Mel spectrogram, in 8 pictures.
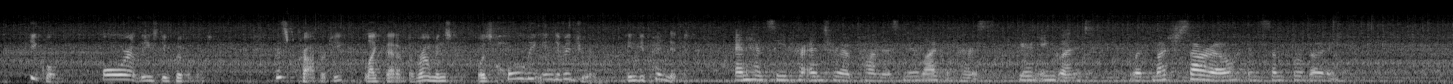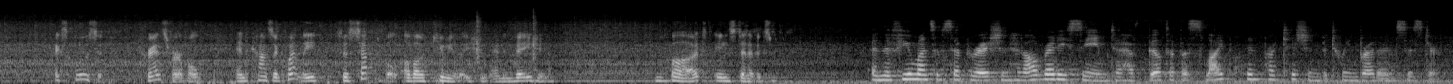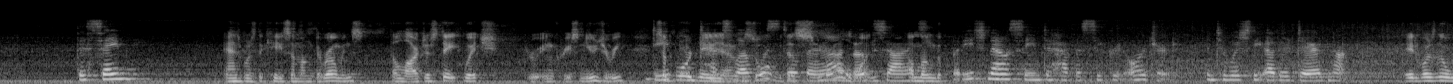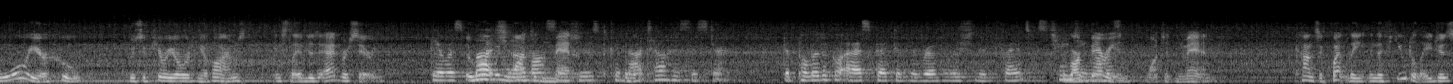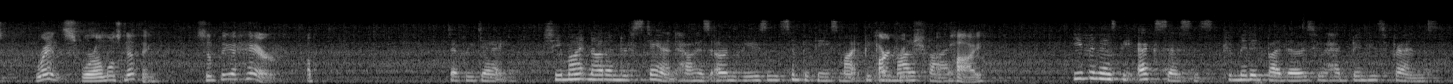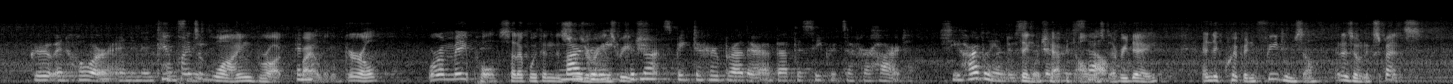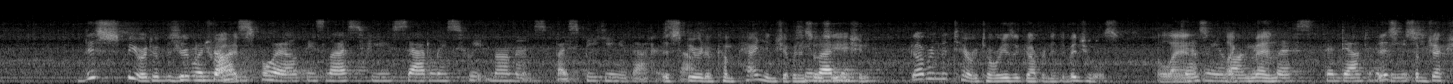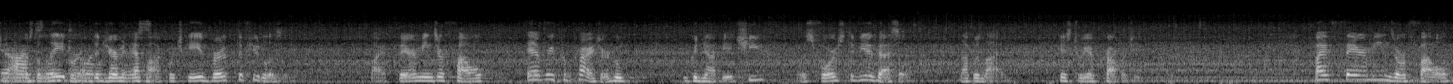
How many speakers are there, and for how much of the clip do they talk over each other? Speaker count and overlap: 2, about 15%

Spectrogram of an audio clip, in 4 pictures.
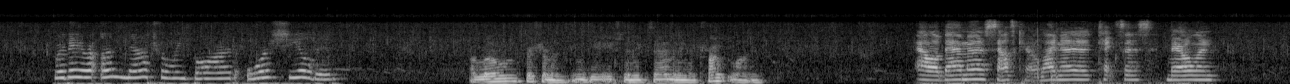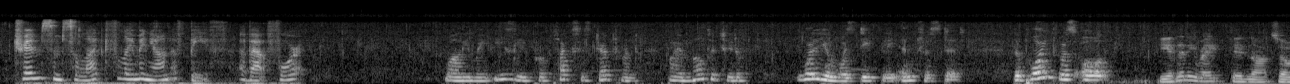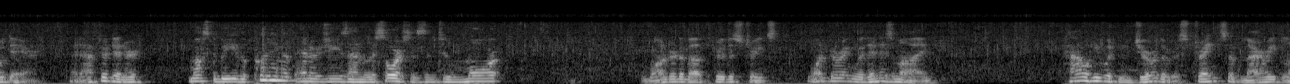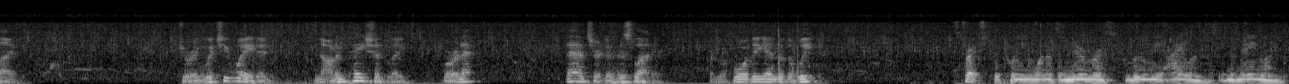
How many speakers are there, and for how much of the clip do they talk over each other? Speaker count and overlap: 8, no overlap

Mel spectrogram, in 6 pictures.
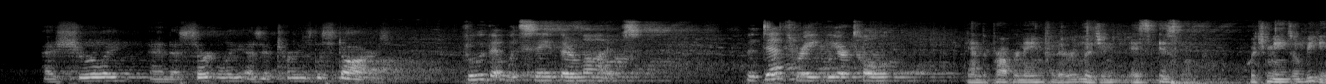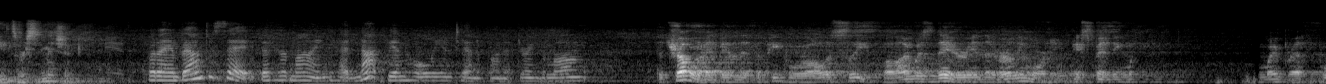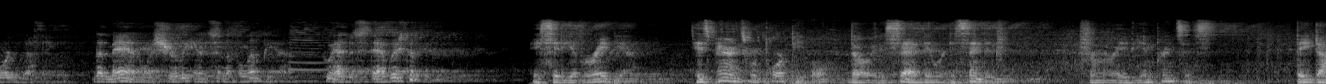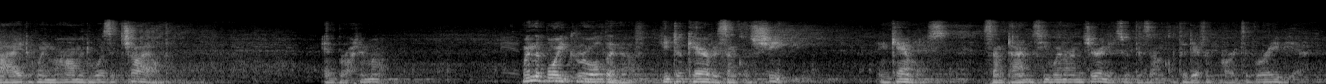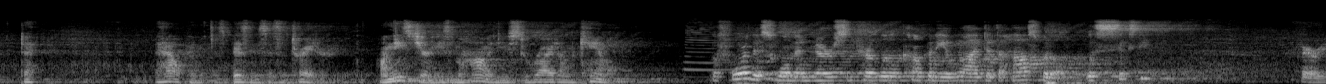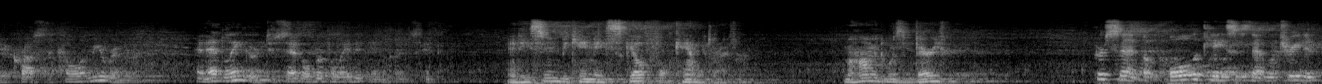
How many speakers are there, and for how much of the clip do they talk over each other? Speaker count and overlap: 5, no overlap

